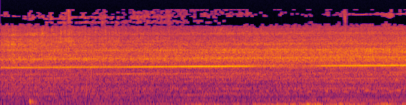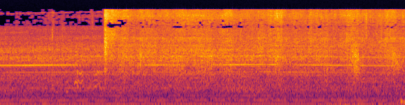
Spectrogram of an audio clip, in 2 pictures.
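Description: Fire engine's engine and water pump running steadily, with a low hum and a thin high whine. About two-thirds of the way in, a rushing hiss comes in suddenly and stays as the hose nozzle sprays water.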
